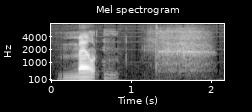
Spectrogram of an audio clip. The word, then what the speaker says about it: mountain: slowly, we might say the T, like in mountain, but when we speak quickly, we take out the T sound, and it sounds like mountain.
